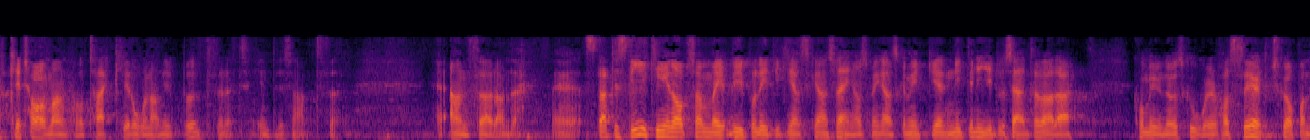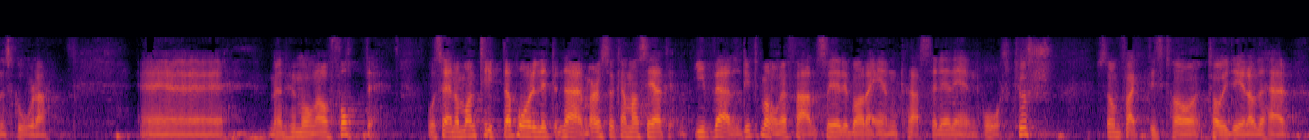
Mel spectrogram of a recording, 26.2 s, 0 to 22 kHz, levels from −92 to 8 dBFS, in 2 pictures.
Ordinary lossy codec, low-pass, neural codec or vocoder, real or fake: MP3, 32 kbps; 7.2 kHz; codec, 16 kHz, 1.1 kbps, Voila-Tokenizer; fake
